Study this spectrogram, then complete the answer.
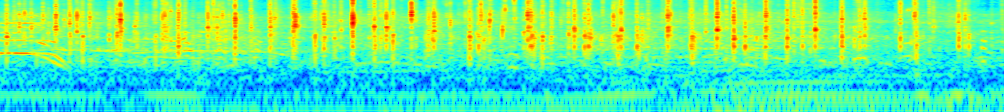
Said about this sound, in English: He holds the megaphone to his mouth and... "It's never too late to say sorry!" The crowd breaks into applause.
